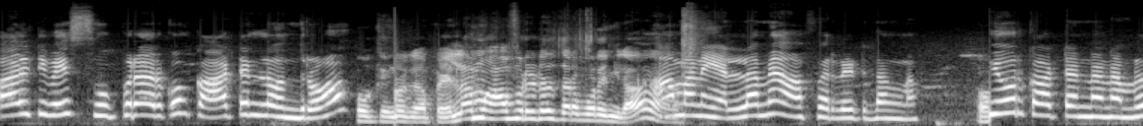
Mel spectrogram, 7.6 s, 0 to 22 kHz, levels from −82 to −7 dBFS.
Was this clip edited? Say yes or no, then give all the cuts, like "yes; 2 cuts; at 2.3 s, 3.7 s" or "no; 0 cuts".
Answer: yes; 2 cuts; at 2.6 s, 6.6 s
